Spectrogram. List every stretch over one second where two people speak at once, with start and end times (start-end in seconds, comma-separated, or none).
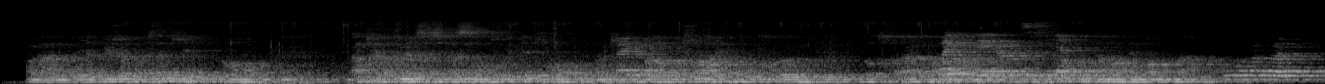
9.3-10.7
